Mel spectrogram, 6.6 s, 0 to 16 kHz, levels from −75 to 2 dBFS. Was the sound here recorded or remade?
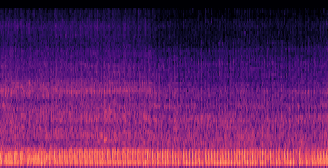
recorded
